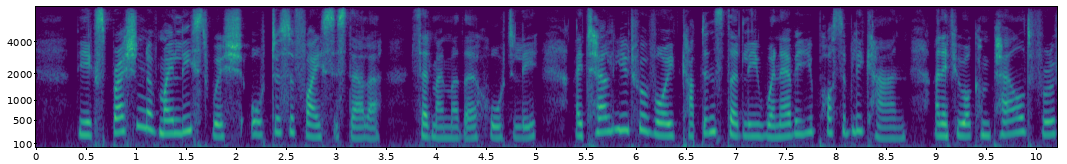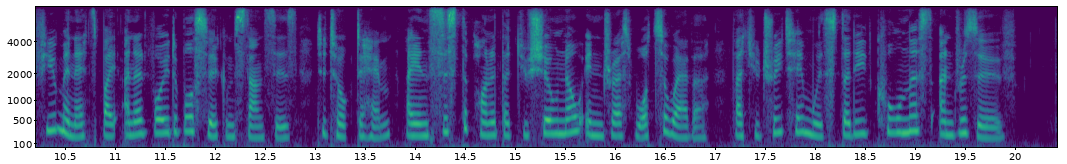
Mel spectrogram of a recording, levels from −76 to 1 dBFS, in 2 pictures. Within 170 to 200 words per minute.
Yes: average, 175 wpm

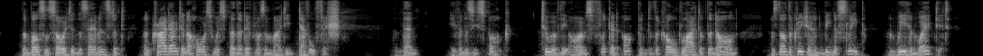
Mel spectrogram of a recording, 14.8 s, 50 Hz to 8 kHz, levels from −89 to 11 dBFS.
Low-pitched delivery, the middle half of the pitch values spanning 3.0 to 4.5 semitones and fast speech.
Yes: low, 115 Hz; average, 4.1 semitones; fast, 210 wpm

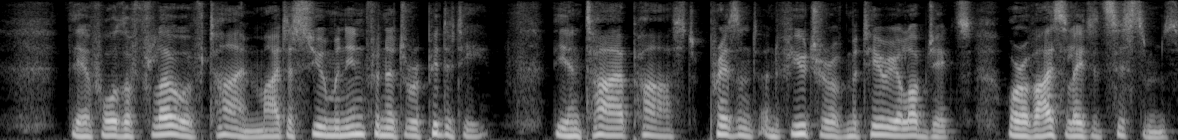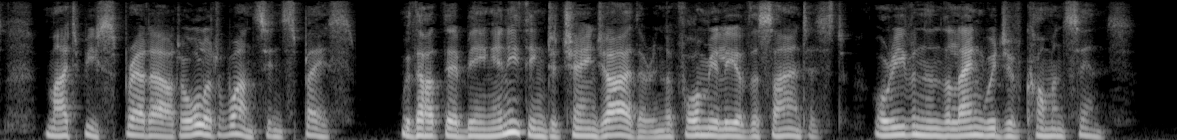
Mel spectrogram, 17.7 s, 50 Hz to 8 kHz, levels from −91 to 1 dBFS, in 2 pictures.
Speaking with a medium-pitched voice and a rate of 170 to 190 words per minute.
Yes: medium, 150 Hz; average, 180 wpm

